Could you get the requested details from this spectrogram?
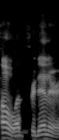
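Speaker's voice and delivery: put-on flirty tone. Retelling a movie scene where a character asks about dinner: imitating a flirty tone. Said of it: "She's being flirty about it".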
